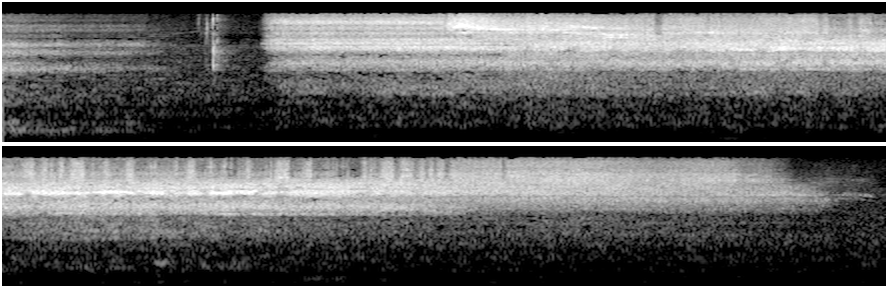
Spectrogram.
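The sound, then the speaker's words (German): A long hissing exhale through the teeth in a hissing-snake circular breathing exercise: a brief sharp sound, then a steady, loud, sibilant hiss lasting several seconds that fades at the end. “Nennt sich Kreislaufatmung zischende Schlange.”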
